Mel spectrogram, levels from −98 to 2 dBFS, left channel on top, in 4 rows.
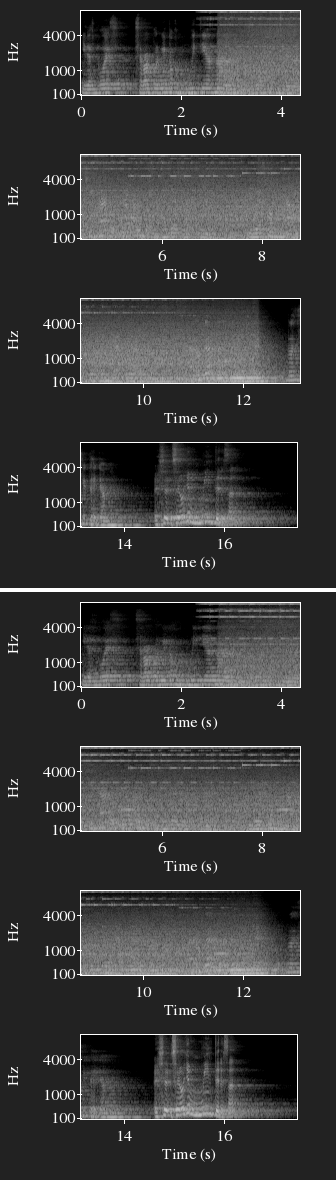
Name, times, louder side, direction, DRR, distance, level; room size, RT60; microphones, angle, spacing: voice 1, 0.0-7.0 7.7-13.9, left 1 dB, 75° left, 2 dB, 1.2 m, -41 dB
sound 1, 2.3-11.4, right 4 dB, 10° right, 0.4 m, -31 dB
sound 2, 2.7-12.3, left 2 dB, 55° left, 0.9 m, -37 dB
voice 2, 14.6-16.3, right 2 dB, 85° right, 9 dB, 0.7 m, -34 dB
9.0 x 8.8 x 7.5 m, 2.4 s
head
